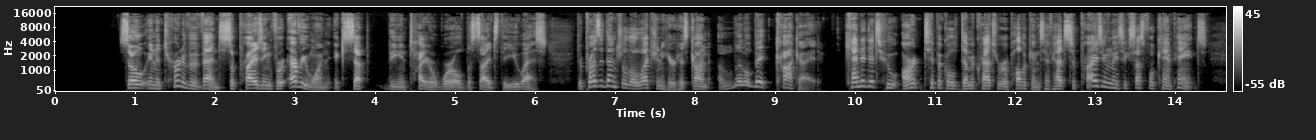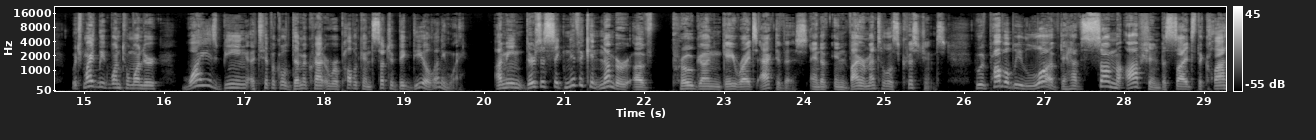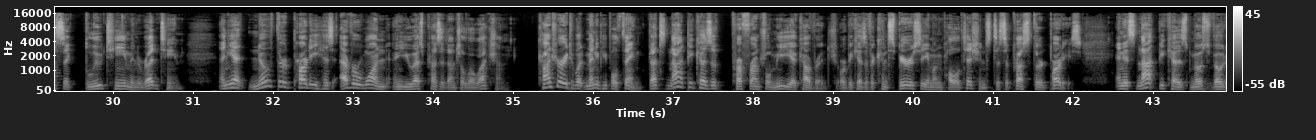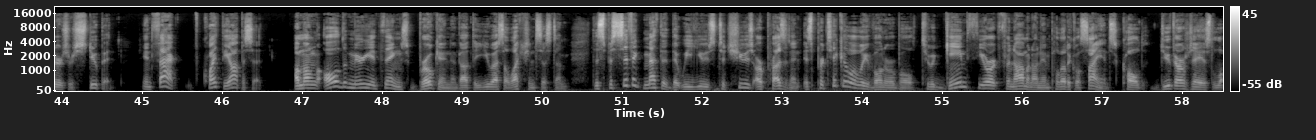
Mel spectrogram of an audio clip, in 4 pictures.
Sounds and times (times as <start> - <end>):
Speech: 0.8 - 58.5.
